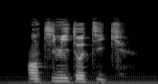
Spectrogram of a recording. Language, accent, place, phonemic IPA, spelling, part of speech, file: French, France, Lyon, /ɑ̃.ti.mi.tɔ.tik/, antimitotique, adjective / noun, LL-Q150 (fra)-antimitotique.wav
- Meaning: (adjective) antimitotic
